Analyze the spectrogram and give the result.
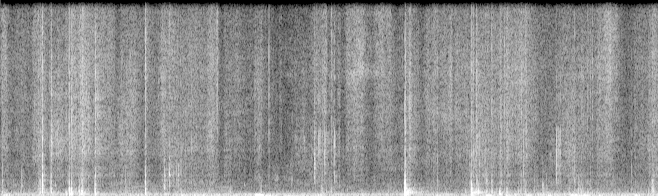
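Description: A small, solid, yellow-dyed compressed baking soda puck is held in both hands over a tray of loose powder and other pucks, and fingertips and short nails squeeze it and break it in half, then crush and rub it into crumbly chunks. Quiet, dry crunching and crumbling rustle along over a faint low hum, punctuated by a few sharper cracks as the puck snaps apart.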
